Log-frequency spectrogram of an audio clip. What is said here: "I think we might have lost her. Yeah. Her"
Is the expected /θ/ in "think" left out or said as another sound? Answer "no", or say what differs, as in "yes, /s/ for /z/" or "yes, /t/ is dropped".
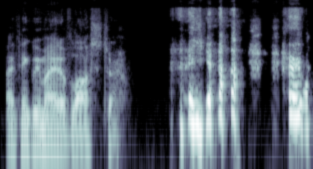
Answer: no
